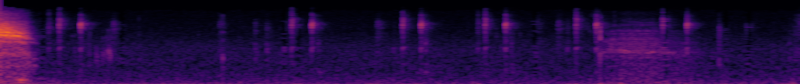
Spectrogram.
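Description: Faint computer mouse and keyboard clicks: a scattering of light, separate clicks while several items are Control-clicked in turn.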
